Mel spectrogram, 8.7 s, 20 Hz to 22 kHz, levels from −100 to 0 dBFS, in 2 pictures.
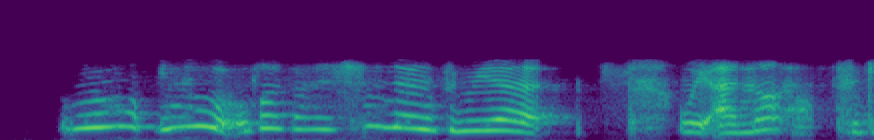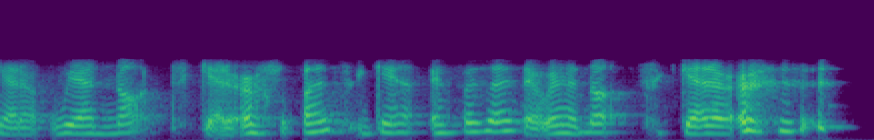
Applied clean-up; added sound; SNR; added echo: neural mask model Resemble Enhance denoiser.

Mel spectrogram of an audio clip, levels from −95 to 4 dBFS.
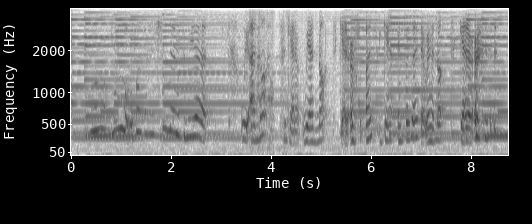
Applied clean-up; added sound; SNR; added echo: none; Harp; 5 dB; none.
